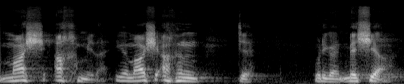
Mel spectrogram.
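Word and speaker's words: משיח: 이 그리스도를 뜻하는 히브리어가 바로 히브리어 그대로 발음하면 마시아흐입니다.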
